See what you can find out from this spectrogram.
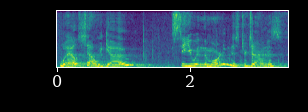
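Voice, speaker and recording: Woman as wide-eyed young western shop girl, high voice, coy and gushing, echoey auditorium. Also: lively intonation, moderate pace, darkish tone. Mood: sweet, chatty. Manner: gushing, coy, breathy exclamations. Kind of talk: western radio drama acting. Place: high school auditorium stage. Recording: echoey auditorium with faint hiss.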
